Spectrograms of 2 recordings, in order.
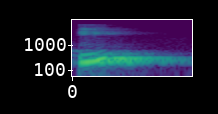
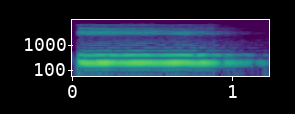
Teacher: حمزہ کھڑی زیر ای، نرمی سے آپ نے دو زیر کے برابر آواز کو کھینچنا ہے۔ بڑی زیر کی آواز ہے ای، اور کھڑی زیر کی آواز ڈبل ہو جائے گی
